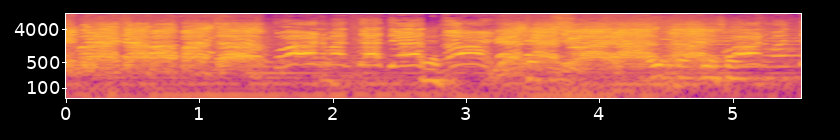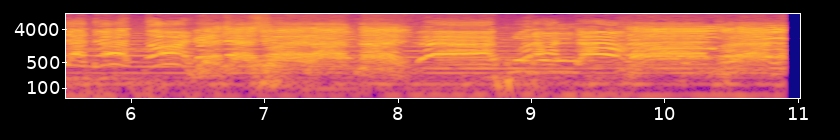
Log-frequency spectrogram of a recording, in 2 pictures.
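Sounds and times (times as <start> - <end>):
crowd of men chanting: 0.0 - 1.6, 3.2 - 11.0.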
